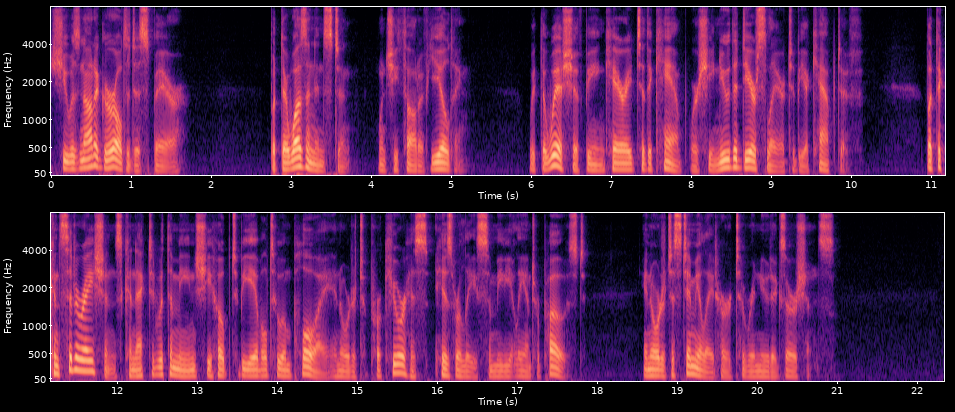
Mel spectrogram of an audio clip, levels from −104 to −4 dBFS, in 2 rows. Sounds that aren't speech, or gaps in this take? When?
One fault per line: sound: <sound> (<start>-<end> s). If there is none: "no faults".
no faults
